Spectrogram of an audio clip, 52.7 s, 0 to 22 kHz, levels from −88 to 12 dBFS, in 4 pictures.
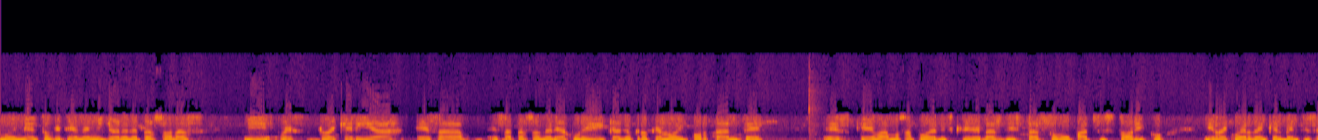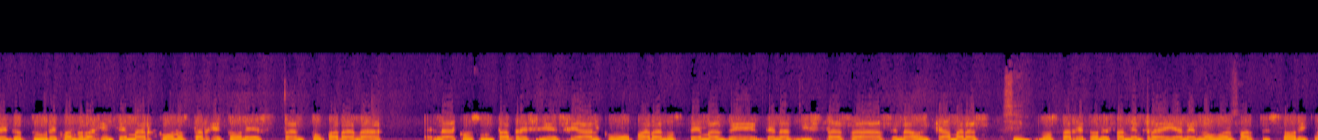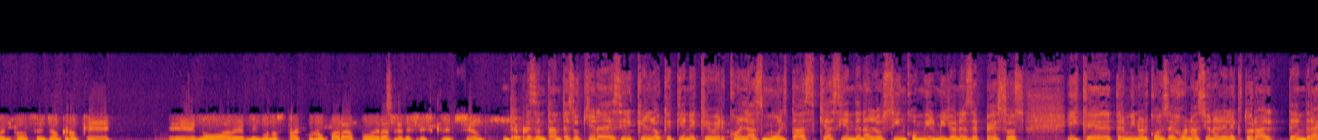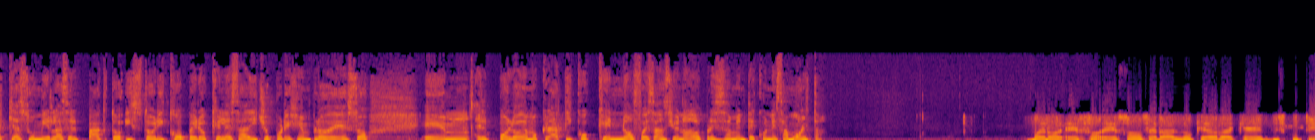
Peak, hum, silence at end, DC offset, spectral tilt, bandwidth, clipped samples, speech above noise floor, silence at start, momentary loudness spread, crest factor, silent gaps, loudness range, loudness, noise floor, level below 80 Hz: -4 dBFS; none; 0 s; under 0.1%; -4 dB/octave; 13.5 kHz; under 0.1%; 30 dB; 0 s; 4 LU; 14 dB; none; 2 LU; -17 LUFS; -47 dBFS; -56 dBFS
